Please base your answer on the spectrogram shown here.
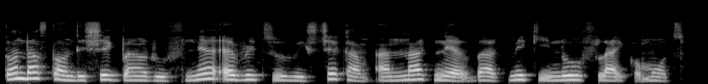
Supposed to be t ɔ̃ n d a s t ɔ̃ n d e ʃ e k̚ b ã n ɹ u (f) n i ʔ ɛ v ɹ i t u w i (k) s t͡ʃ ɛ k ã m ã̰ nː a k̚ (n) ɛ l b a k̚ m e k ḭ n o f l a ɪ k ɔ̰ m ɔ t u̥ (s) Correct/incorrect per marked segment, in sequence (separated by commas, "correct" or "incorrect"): correct, correct, correct, incorrect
